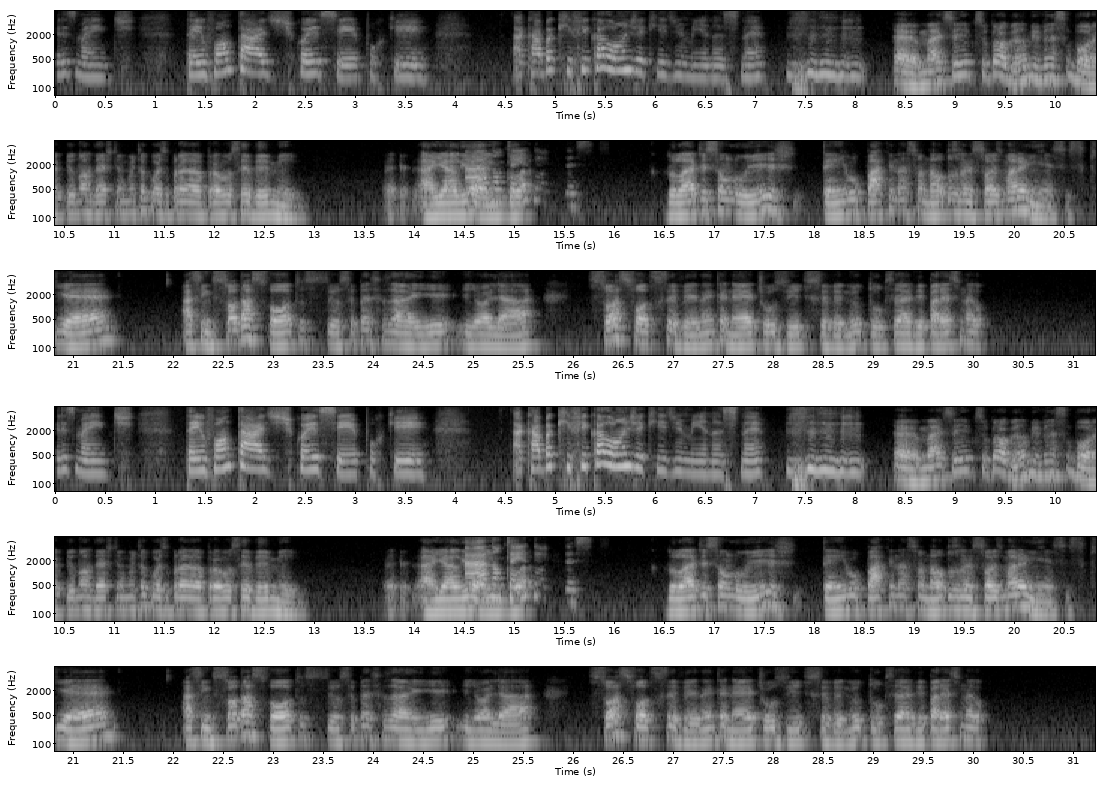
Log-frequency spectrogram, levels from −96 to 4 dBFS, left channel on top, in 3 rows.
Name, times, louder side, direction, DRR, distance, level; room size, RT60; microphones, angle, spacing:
voice 1, 0.0-4.1 4.6-8.1 14.5-15.1 15.5-15.7, right 5 dB, 55° right, 0.4 m, -35 dB
voice 2, 8.4-12.9 13.7-15.2 16.5-17.8 18.1-21.4 22.1-25.8 26.2-30.1, right 1 dB, 20° left, 0.7 m, -33 dB
2.1 x 2.0 x 3.2 m
head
